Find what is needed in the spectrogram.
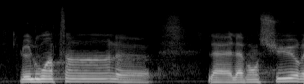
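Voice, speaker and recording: A man speaks with audible room echo around him. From Loire Valley, France. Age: 30s. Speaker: winemaker. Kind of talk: interview. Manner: halting, many hesitations and repetitions.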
